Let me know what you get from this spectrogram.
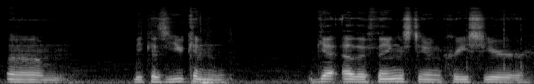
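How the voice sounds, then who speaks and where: A man's voice: fairly low pitch, steady tone, takes it slowly, dark tone, soft background music. A man livestreaming a space game, chatting casually and rambling informally as he thinks aloud. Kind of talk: casual chat while playing a space game.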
